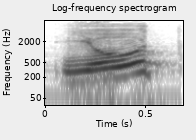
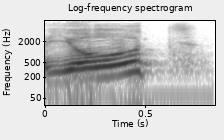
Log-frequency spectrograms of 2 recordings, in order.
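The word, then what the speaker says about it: ⲓⲱⲧ: word is father so yot is father the yota at the beginning of this of this syllable is pronounced like a y because it's followed by another vowel so it is power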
